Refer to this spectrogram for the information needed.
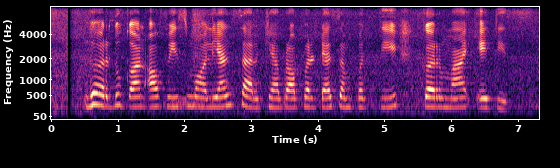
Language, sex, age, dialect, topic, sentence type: Marathi, female, 18-24, Northern Konkan, banking, statement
